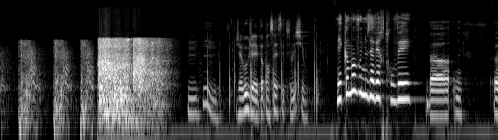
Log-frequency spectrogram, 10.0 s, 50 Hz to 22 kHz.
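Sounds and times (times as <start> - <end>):
door crashing with splintering and collapse: 2.0 - 3.6
speech: 3.8 - 9.9.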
